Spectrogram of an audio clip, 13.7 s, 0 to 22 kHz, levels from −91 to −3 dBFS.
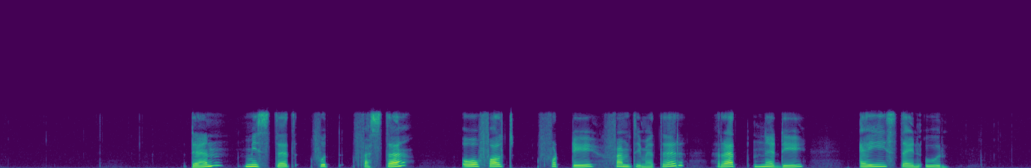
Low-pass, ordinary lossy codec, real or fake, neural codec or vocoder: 7.2 kHz; Opus, 64 kbps; real; none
